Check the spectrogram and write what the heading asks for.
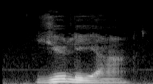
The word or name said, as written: Julia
